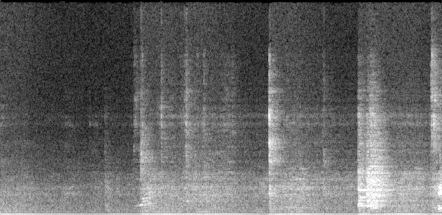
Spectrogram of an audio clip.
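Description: A steady low electrical hum, with faint voices and a few sudden clattering knocks from a street-food video playing. The loudest knock comes near the end.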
